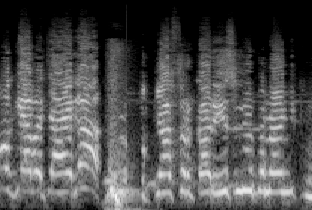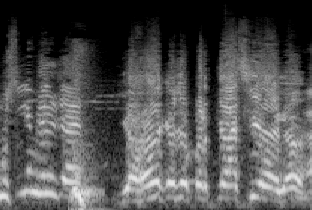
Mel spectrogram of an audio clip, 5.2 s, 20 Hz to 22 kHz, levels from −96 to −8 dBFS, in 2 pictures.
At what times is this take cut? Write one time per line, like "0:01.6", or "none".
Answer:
0:01.1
